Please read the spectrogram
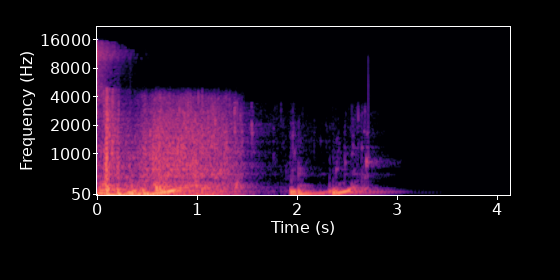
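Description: Low stomach-gurgle sounds closing an electronic track made to imitate belly music. A long gurgle whose low pitch slides up and down fades out after about a second and a half, then two shorter gurgles come about two seconds in.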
